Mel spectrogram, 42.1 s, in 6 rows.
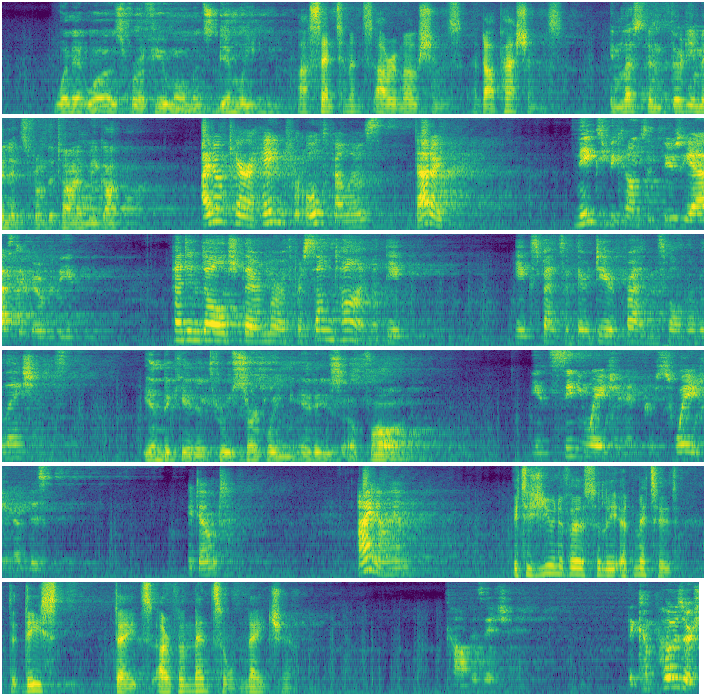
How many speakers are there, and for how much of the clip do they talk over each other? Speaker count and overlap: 6, no overlap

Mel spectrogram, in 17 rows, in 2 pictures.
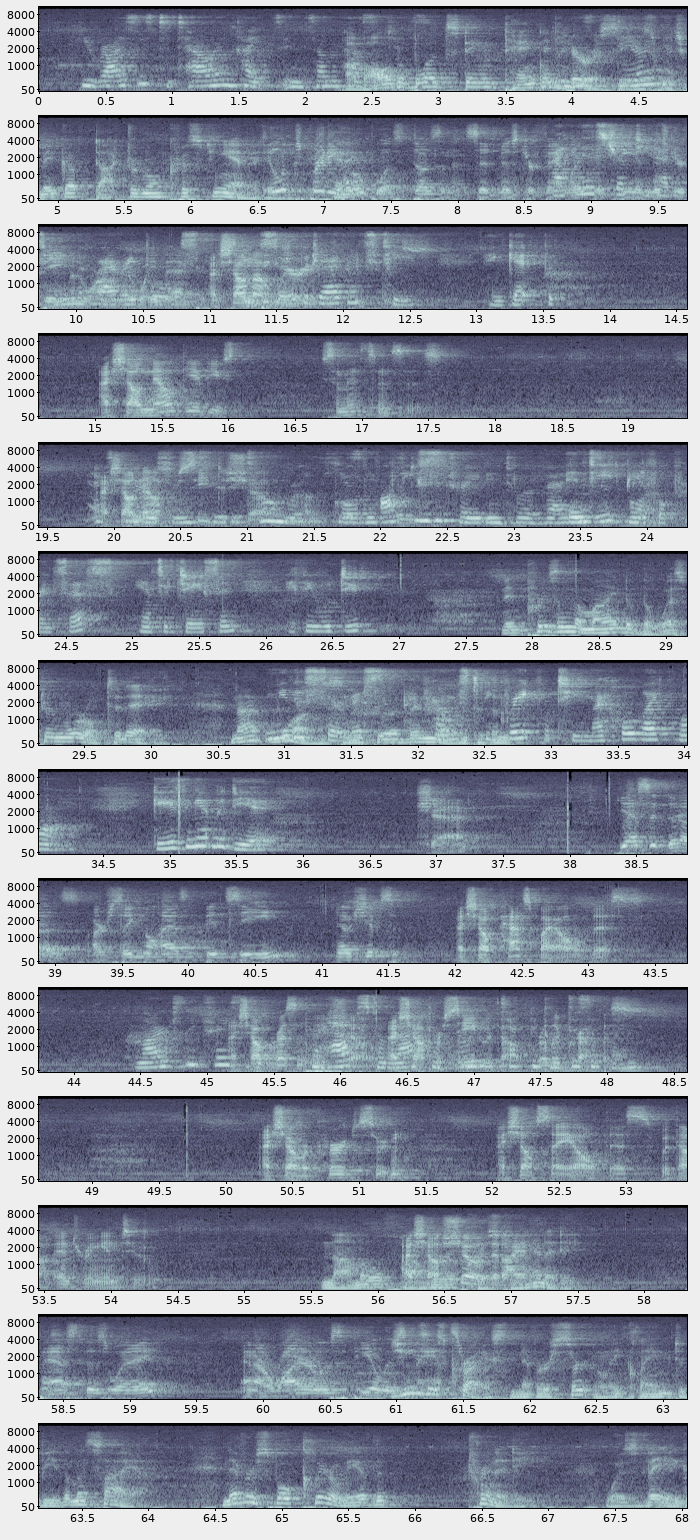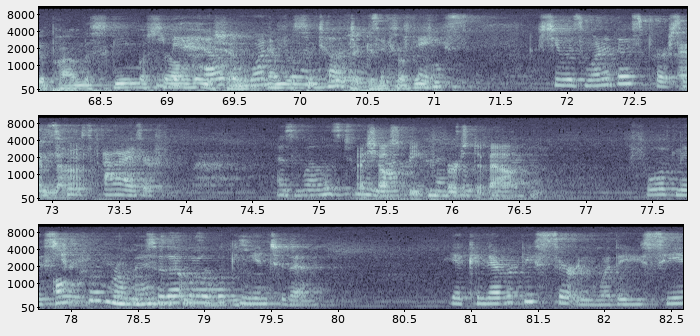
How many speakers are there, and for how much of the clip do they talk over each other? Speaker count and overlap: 5, about 34%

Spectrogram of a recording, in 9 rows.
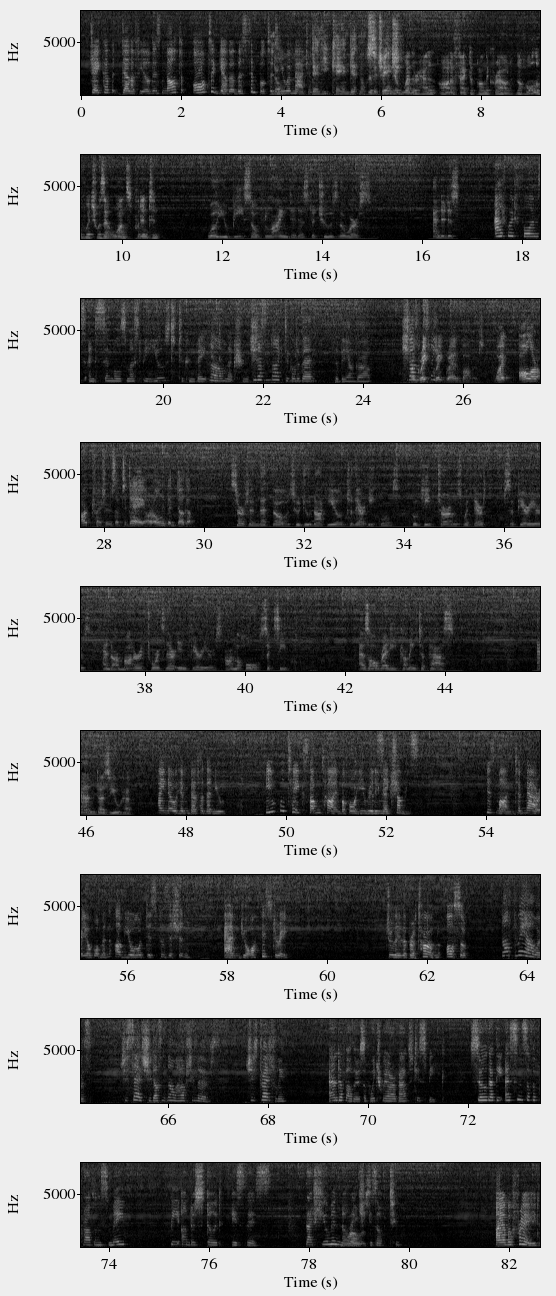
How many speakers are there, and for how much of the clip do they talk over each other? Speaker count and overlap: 7, about 7%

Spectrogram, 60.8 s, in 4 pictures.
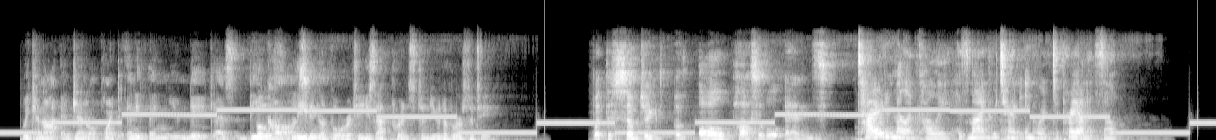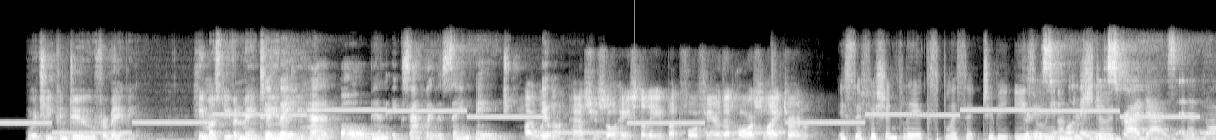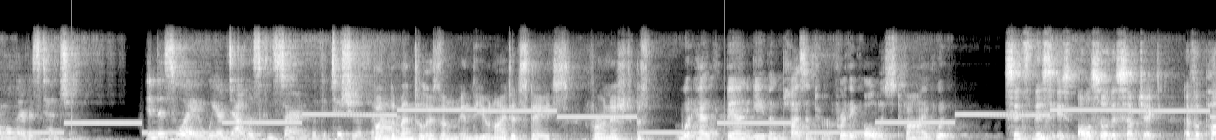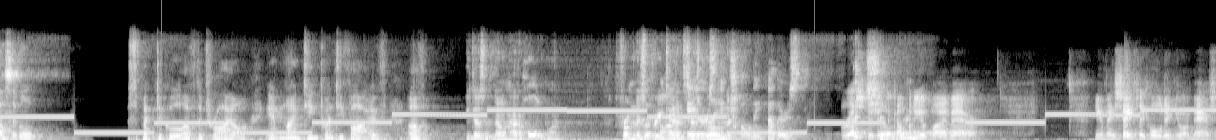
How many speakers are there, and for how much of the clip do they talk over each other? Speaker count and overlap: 9, about 10%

